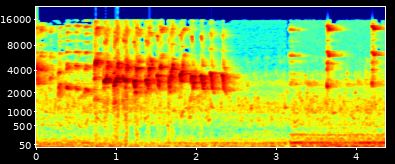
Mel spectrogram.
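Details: White-rumped shama tutor song, played to stir a bird's emotions so it replies loudly: a fast run of sharp high chirps, about four per second, swelling into a dense trill, then a quiet pause and a few isolated bright notes.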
